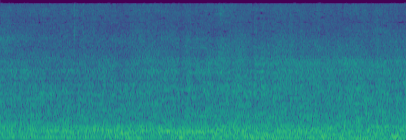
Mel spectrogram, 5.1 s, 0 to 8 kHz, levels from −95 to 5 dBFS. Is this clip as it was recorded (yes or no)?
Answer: no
